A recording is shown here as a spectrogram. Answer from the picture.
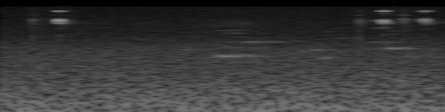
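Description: Faint computer mouse clicks, two of them: one about a third of a second in and another near the end.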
